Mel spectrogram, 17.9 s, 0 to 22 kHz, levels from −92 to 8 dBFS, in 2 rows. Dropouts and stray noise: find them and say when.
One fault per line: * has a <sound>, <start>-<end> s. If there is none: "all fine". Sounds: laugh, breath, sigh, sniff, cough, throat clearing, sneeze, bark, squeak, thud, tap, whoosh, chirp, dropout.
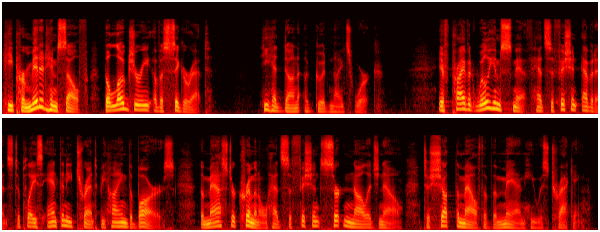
all fine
